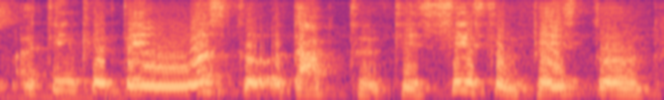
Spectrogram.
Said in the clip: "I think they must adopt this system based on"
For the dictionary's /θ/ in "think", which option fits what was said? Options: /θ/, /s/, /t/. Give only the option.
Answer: /t/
